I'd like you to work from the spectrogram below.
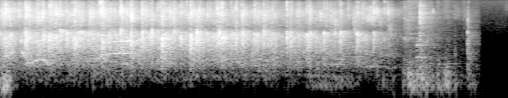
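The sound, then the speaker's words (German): An audience applauds for a focus group that is about to perform a theatre piece, in a dense, sustained burst of clapping that stays fairly loud for about six seconds, then thins out with a few scattered claps before stopping abruptly. “Ein ganz, ganz großer Applaus für die Fokusgruppe.”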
